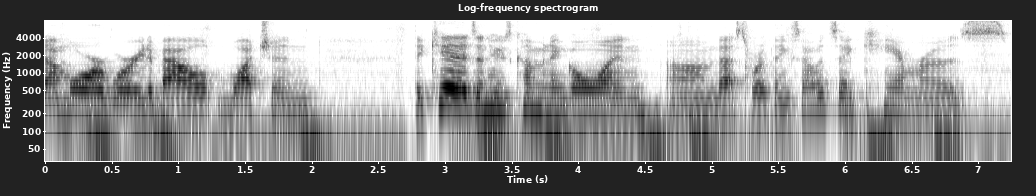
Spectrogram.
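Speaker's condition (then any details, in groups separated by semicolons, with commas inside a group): No condition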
